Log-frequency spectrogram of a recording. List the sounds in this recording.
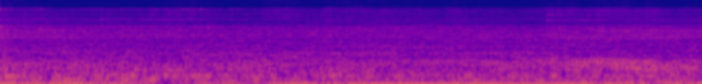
jackhammer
